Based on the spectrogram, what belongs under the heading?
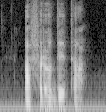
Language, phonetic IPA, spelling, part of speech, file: Polish, [ˌafrɔˈdɨta], Afrodyta, proper noun, Pl-Afrodyta.ogg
